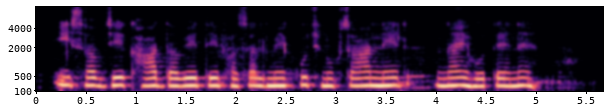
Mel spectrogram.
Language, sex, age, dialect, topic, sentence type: Magahi, female, 25-30, Northeastern/Surjapuri, agriculture, question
